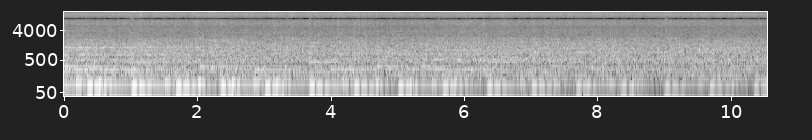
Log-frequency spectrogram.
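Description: Rushing brook over rocks: a steady noise of fast water, with a low, uneven rumble underneath.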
